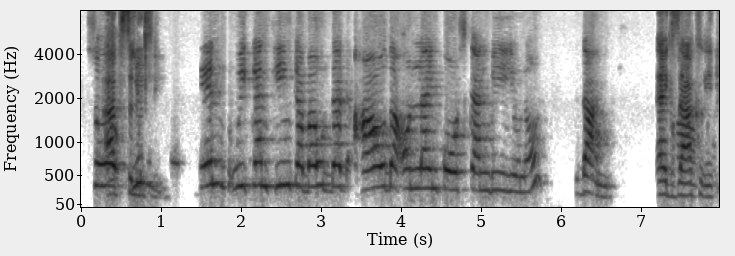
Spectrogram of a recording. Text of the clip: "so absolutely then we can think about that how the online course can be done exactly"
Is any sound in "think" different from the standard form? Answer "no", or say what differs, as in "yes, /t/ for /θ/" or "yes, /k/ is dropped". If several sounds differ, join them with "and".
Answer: yes, /t/ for /θ/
